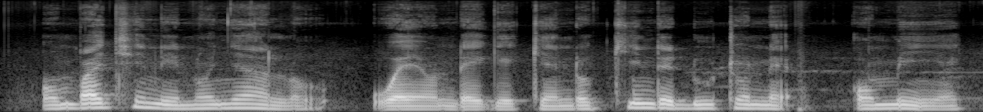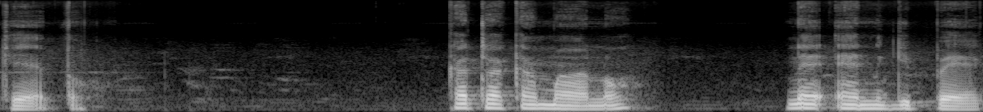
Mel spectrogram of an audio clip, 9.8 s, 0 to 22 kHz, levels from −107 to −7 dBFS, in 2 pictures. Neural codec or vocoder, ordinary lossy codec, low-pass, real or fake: vocoder, 44.1 kHz, 128 mel bands every 256 samples, BigVGAN v2; none; none; fake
